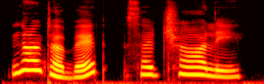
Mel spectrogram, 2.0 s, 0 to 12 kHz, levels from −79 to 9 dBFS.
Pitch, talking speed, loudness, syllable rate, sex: 275 Hz, 150 wpm, -17 LUFS, 3.7 syllables/s, female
